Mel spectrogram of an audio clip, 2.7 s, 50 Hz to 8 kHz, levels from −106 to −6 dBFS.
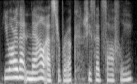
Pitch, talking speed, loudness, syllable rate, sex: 225 Hz, 175 wpm, -18 LUFS, 4.8 syllables/s, female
